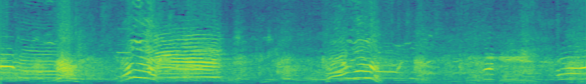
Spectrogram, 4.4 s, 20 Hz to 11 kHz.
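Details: Excited Husky sled dogs at the start of four-dog team runs in Rendlesham, January 2016: sweeping upward yelps and drawn-out harmonic whines from several dogs overlap continuously, recorded on analogue cassette.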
